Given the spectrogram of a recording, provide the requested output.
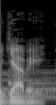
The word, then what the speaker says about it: Yahvé: El nombre más sagrado y misterioso de Dios en toda la Biblia es YHWH, pronunciado comúnmente como Yahvé.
